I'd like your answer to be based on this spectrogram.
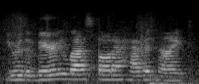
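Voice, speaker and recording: Bright-voiced woman reading in a roomy space. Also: mid-range voice, fairly even intonation, fast talker. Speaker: reader at a public library event. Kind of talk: dramatic reading of old love letters aloud. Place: library room, reading to a small gathering. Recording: roomy, distant event recording with faint noise.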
